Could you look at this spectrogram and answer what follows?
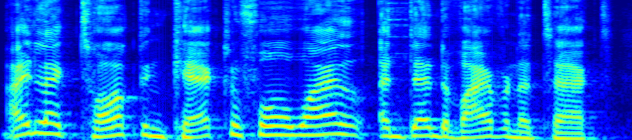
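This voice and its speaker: A man in a casual discussion as a game player, talking haltingly as he thinks aloud. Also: sits high, lively intonation, fairly bright tone. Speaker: tabletop role-playing player.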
